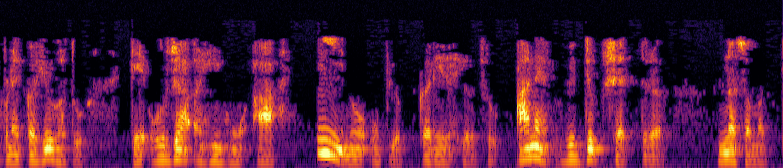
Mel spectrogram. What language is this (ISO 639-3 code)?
guj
